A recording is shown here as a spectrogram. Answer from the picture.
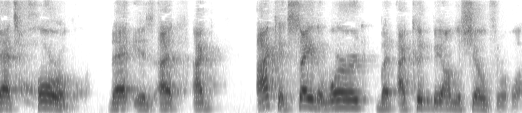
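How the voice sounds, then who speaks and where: The voice is a normal speaking voice with ordinary pitch variation. It moves at a moderate pace. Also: man, fairly high pitch for a man. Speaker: veteran football coach. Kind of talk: radio interview. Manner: talkative, rambling, repeats words.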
